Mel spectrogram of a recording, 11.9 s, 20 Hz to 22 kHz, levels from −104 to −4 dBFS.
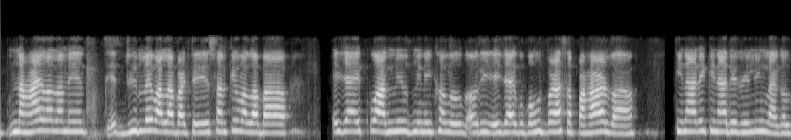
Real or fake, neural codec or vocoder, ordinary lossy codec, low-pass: fake; codec, 16 kHz, 2 kbps, FunCodec, trained on Chinese and English, 25 frames a second; Opus, 32 kbps; 7.2 kHz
